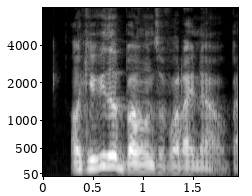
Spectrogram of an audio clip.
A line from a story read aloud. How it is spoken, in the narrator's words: Bast said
